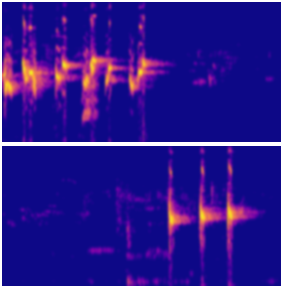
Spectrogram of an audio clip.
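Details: Yellow-vented bulbul in gacor song. A burst of five or six rich, warbling whistled notes lasts two seconds, then falls silent for over three seconds before a short group of three notes returns.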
